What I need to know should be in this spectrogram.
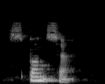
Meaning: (noun) A person or organization with some sort of responsibility for another person or organization, especially where the responsibility has a religious, legal, or financial aspect
- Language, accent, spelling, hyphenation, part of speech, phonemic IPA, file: English, Southern England, sponsor, spon‧sor, noun / verb, /ˈspɒn.səː/, LL-Q1860 (eng)-sponsor.wav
